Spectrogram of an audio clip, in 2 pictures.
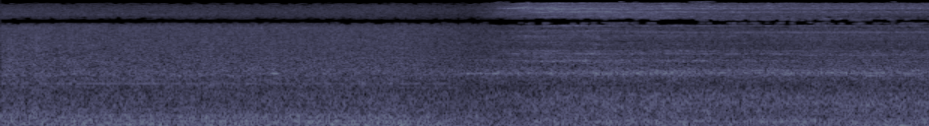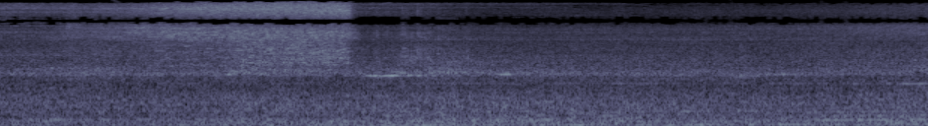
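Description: Sydney Trains double-deck electric trains: a steady rumble of train running and wheel noise. A hiss comes in after about three seconds and cuts off suddenly a few seconds later, and a rising whine starts near the end as a train comes in.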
